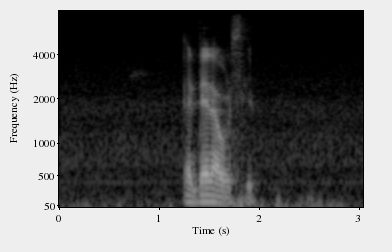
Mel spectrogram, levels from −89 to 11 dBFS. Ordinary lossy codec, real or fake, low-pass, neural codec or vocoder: none; real; none; none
